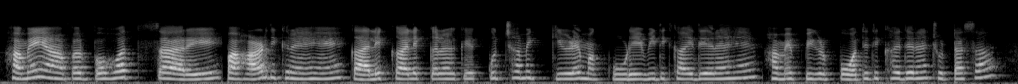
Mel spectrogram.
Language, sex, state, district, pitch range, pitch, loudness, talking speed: Hindi, female, Chhattisgarh, Bastar, 255-285 Hz, 265 Hz, -20 LUFS, 200 wpm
